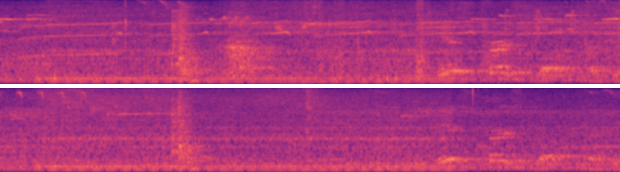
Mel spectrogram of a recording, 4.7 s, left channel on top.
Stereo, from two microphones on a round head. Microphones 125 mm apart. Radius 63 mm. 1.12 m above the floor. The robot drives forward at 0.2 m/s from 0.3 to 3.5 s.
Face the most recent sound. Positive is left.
turn(degrees=30)  # may be behind; listen again after turning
